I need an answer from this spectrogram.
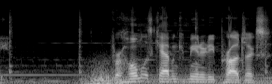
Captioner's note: air whooshes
